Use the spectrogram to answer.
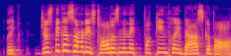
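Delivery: ordinary talk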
